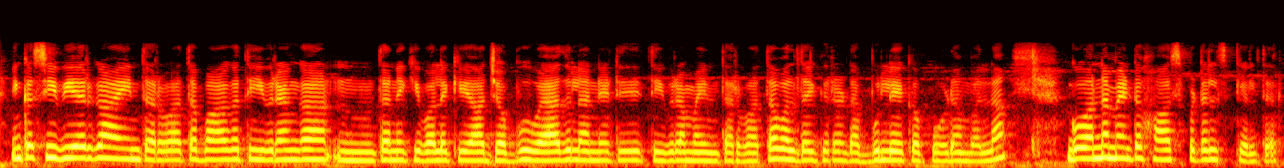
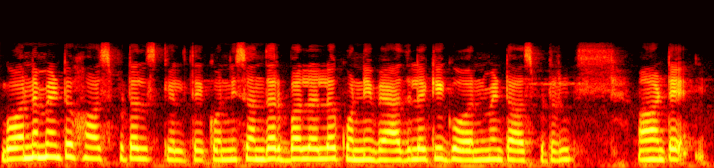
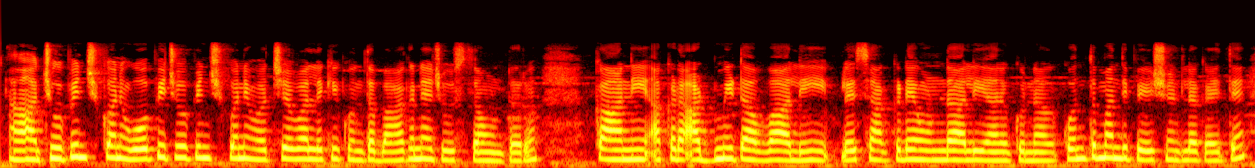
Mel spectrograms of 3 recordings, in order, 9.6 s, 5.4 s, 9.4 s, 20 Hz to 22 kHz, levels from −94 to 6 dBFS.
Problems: background sounds at intervals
